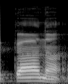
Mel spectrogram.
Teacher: الف سے پہلے کاف باریک ہے تو الف کو بھی باریک پڑھا گیا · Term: ترقیق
